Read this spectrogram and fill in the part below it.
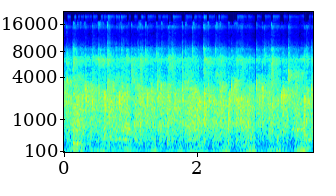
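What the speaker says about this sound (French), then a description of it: "Faites acclamer le Seigneur." A church congregation applauds in acclaim of the Lord: steady, dense clapping from many hands fills the whole stretch at an even, loud level.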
